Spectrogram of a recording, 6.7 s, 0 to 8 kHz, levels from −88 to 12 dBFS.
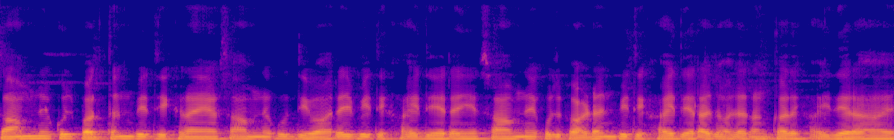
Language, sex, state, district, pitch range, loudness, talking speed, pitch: Hindi, male, Chhattisgarh, Korba, 100-110 Hz, -16 LUFS, 230 wpm, 100 Hz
